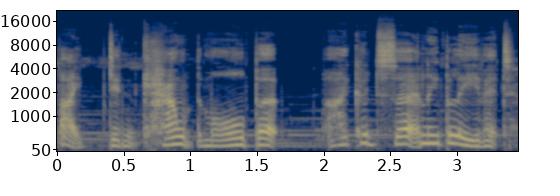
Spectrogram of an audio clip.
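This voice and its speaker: Over music in the background, a woman with a British accent speaks at a moderate pace with lively intonation. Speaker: voice actor. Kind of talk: travel vlog talk to camera.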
